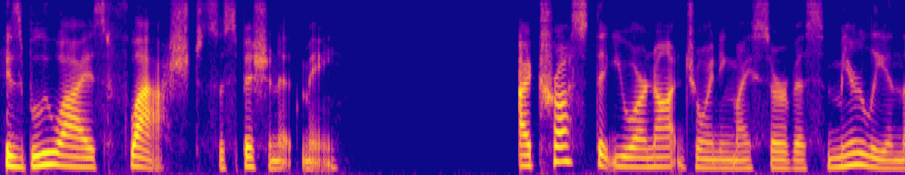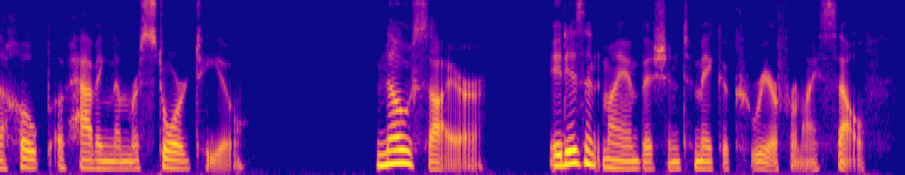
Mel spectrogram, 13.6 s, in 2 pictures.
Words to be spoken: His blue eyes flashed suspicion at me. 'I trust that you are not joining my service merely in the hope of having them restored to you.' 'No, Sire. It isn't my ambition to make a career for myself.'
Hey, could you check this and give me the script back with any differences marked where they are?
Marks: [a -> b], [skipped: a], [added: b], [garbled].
His blue eyes flashed suspicion at me. 'I trust that you are not joining my service merely in the hope of having them restored to you.' 'No, Sire. It isn't my ambition to make a career for myself.'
